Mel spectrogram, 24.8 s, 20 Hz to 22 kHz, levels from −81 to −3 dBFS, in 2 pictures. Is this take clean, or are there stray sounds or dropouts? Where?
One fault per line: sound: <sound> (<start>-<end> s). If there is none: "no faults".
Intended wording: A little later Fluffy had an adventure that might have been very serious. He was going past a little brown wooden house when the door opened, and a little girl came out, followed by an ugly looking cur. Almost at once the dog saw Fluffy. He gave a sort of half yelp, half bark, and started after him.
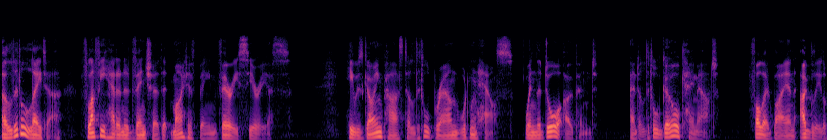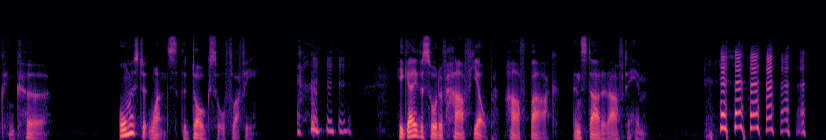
sound: laugh (16.9-17.7 s)
sound: laugh (23.0-24.5 s)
